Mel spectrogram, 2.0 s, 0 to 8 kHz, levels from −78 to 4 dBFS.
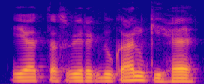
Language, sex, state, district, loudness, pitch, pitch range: Hindi, male, Jharkhand, Palamu, -16 LUFS, 120 Hz, 115-125 Hz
